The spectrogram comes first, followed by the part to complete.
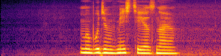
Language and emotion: Russian, neutral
